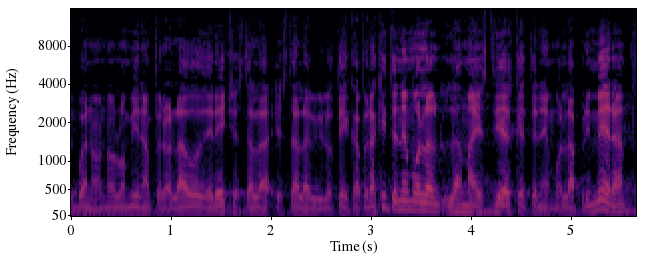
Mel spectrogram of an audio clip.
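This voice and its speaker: A man presenting at a church conference, speaking conversationally with many fillers and restarts. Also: fairly low pitch. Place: church sanctuary. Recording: long reverb of a church hall.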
